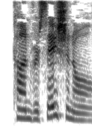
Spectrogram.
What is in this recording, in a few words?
conversational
